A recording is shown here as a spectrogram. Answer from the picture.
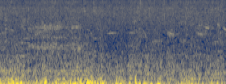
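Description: Wind buffeting the microphone outdoors: an uneven low rumble with no clear distinct sound above it.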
